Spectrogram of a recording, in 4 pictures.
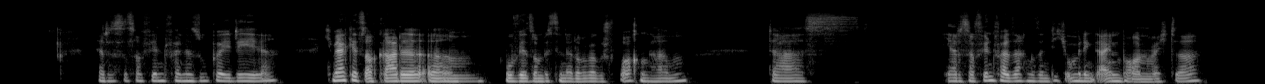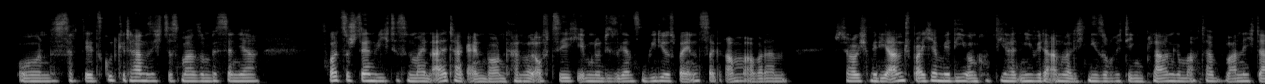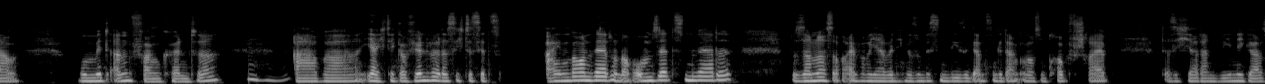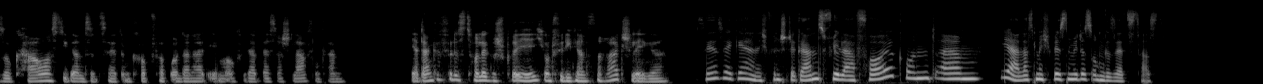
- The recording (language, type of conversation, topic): German, advice, Wie kann ich eine einfache tägliche Achtsamkeitsroutine aufbauen und wirklich beibehalten?
- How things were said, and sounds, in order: other background noise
